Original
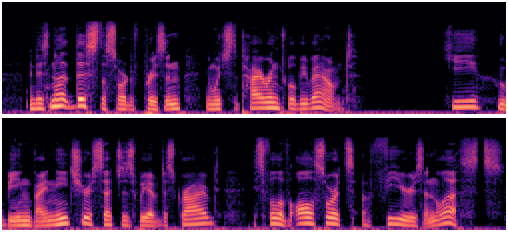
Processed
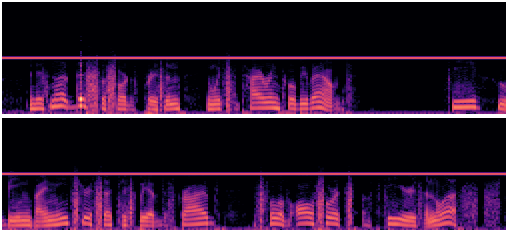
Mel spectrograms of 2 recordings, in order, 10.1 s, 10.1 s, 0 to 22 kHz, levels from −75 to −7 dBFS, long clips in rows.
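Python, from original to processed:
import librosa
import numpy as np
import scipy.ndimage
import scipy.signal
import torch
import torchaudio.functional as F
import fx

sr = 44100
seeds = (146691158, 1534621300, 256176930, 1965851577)

y = fx.level_steps(x, sr, step_db=14)
y = fx.pwm(y, sr, carrier_hz=3300.0)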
